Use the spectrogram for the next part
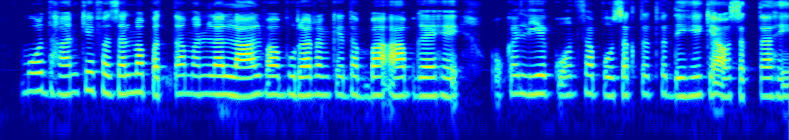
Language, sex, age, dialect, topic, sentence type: Chhattisgarhi, female, 60-100, Central, agriculture, question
